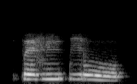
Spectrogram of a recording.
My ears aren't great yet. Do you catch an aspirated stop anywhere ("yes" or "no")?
no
